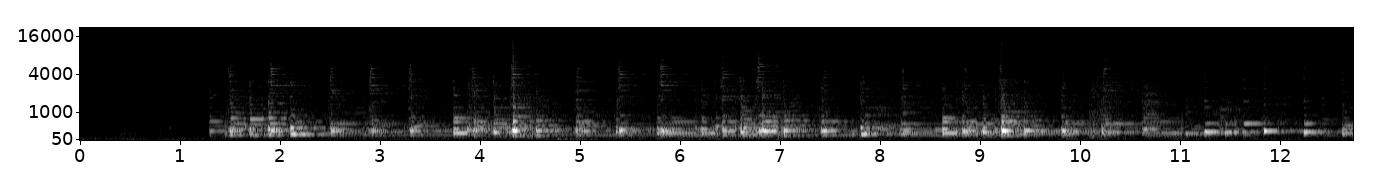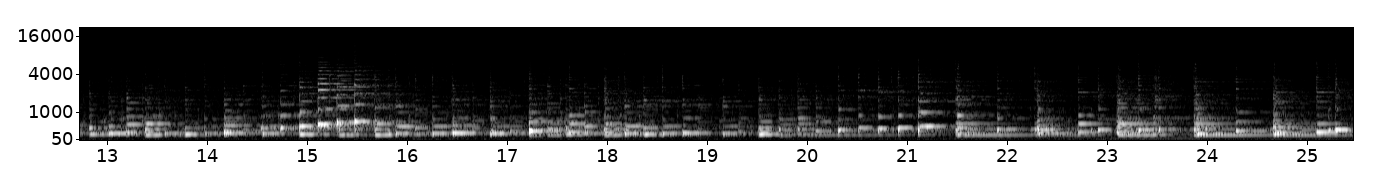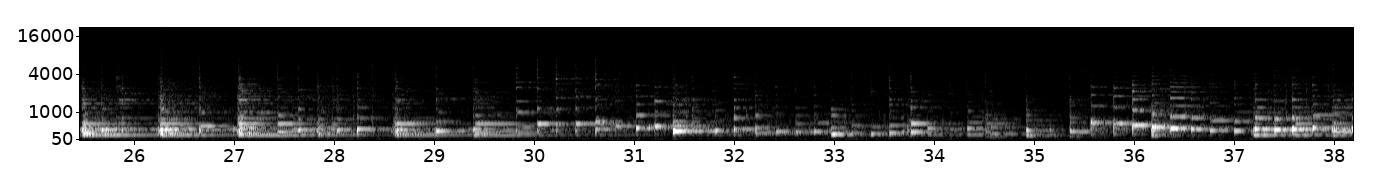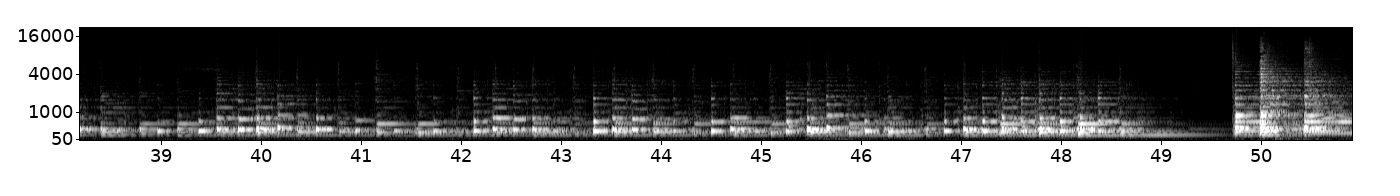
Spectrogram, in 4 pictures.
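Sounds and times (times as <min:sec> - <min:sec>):
pizzicato strings duet: 0:00.9 - 0:50.9.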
